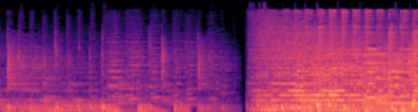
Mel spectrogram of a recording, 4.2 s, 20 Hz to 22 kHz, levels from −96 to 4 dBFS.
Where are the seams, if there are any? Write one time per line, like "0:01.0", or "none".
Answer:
none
